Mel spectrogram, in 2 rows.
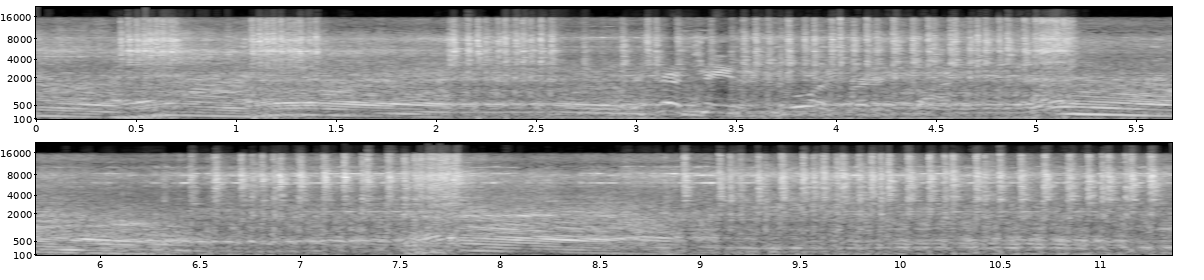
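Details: Yamaha Banshee 350, after sitting about 5 years, following a TORS delete, carb clean and rebuild and new throttle cable: crisp, crackling two-stroke note climbing and dropping cleanly with each throttle blip; runs strong and even.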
